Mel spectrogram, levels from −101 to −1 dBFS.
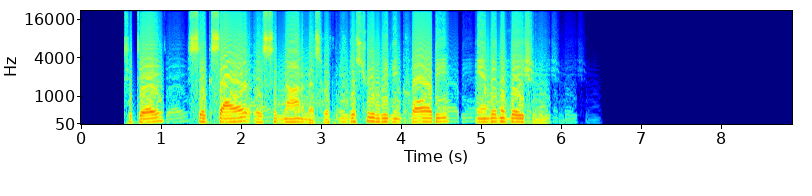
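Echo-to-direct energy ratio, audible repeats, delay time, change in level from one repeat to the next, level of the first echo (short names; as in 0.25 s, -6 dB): -20.0 dB, 2, 0.331 s, -11.0 dB, -20.5 dB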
